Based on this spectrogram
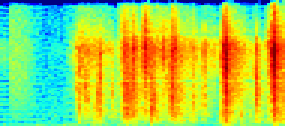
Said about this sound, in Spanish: Tengo acá la, planillita. Así que seguramente durante este capítulo va a haber efectos de sonido a hojas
